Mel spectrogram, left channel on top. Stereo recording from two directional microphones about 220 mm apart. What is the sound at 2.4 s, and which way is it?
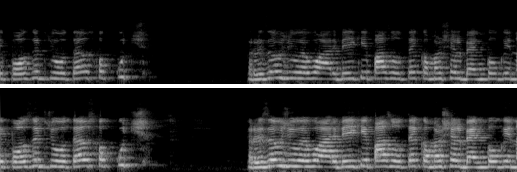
A woman's voice, 45° left (ahead or behind).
